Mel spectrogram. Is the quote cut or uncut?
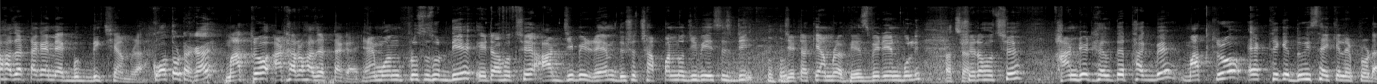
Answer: cut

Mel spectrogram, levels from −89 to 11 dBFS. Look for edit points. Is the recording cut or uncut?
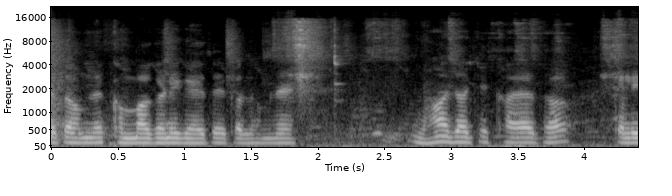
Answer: uncut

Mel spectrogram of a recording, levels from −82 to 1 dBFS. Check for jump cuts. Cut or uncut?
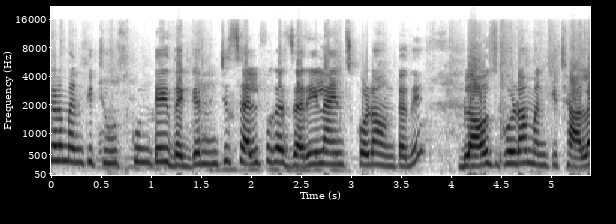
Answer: uncut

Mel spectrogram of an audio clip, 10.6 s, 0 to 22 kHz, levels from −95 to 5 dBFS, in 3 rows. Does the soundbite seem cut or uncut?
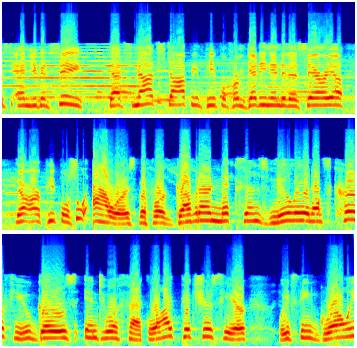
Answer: uncut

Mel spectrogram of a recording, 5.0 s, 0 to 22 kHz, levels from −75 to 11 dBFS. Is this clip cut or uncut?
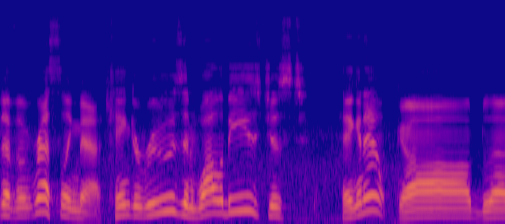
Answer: uncut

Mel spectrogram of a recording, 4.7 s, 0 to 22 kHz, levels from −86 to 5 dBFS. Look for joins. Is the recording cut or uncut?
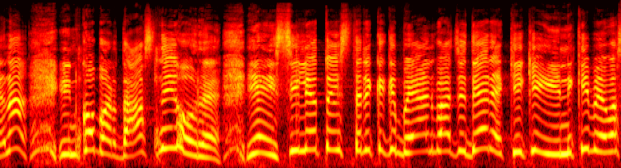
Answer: uncut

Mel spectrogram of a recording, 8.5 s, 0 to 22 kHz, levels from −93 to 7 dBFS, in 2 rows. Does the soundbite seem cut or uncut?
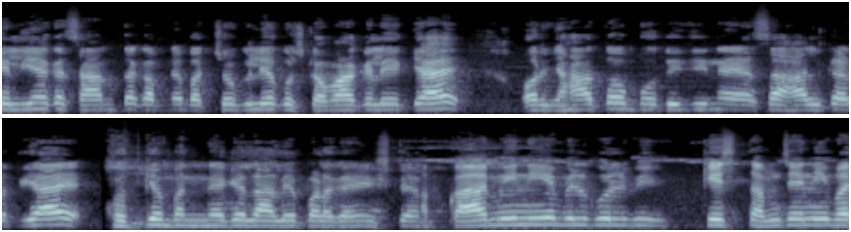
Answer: cut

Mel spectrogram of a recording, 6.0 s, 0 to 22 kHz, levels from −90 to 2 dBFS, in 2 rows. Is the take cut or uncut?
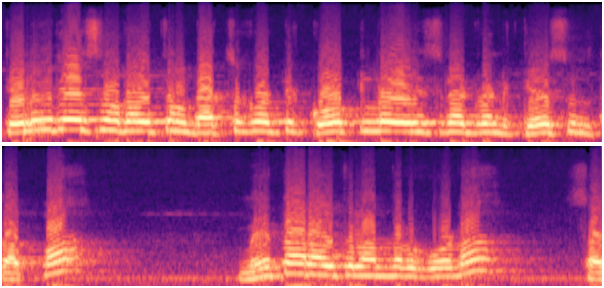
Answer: uncut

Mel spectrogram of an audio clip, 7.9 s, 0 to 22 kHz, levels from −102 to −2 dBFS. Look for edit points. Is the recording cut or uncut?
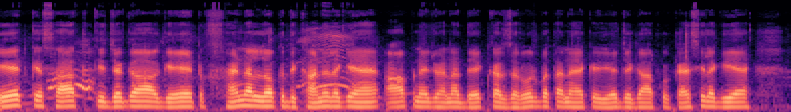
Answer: uncut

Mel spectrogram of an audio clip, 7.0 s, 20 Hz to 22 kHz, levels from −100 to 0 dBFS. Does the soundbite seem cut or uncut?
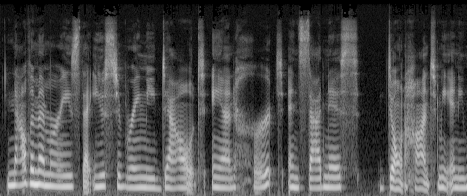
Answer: cut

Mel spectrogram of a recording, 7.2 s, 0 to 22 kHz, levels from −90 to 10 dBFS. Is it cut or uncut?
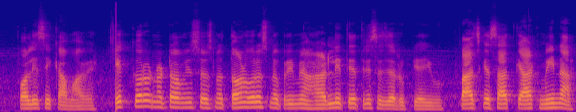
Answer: cut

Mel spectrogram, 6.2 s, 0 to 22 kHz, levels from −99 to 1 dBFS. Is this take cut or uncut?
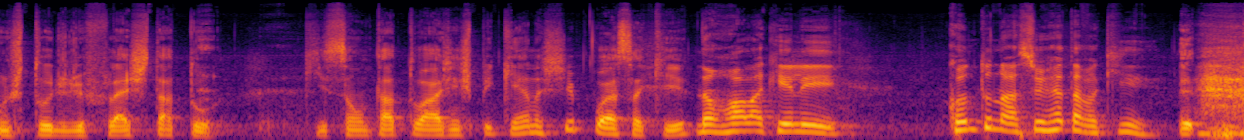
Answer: uncut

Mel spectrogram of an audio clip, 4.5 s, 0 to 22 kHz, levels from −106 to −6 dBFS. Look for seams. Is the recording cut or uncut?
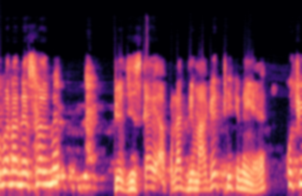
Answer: cut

